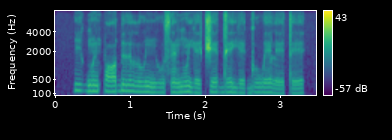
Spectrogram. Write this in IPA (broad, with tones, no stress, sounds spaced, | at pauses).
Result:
i˦ ɡʷ ĩ˧ p ɔ˧ ɗ ɨ˦ l u˧ ɲ u˨ s ɛ̃˧ ɡ ũ˦ j e˨ t͡ʃ e˦ d e˦ j e˧ ɡ u˦ w e˦ l e˨ t e˧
